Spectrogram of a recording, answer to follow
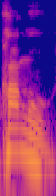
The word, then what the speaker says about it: Okongwu: Oh, Okongwu.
